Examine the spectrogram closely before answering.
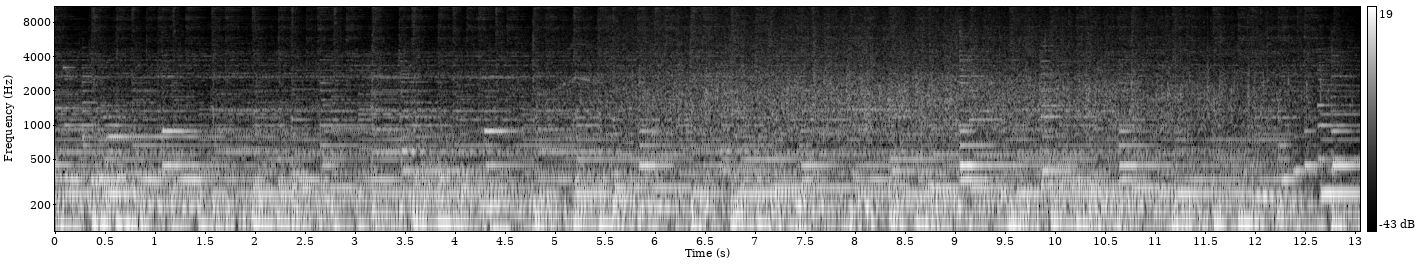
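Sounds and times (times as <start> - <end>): piano: 0.0 - 13.0
upright bass: 0.0 - 13.0.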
